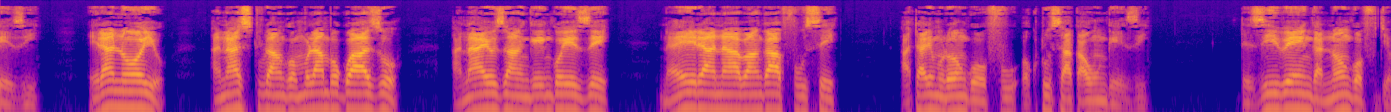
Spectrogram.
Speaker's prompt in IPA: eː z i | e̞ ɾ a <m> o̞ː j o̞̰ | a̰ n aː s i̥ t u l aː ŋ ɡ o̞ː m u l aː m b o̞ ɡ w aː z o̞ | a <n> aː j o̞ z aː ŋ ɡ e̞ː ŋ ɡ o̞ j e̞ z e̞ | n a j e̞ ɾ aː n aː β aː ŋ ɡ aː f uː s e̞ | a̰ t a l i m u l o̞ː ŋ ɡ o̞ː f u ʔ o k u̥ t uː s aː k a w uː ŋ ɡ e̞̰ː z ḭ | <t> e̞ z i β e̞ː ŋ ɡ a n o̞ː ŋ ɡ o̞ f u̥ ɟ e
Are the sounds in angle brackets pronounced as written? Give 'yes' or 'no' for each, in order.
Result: no, yes, yes

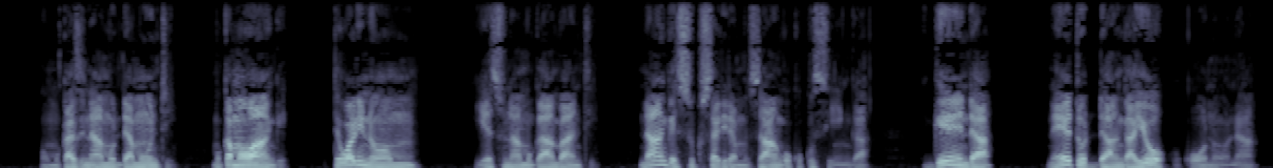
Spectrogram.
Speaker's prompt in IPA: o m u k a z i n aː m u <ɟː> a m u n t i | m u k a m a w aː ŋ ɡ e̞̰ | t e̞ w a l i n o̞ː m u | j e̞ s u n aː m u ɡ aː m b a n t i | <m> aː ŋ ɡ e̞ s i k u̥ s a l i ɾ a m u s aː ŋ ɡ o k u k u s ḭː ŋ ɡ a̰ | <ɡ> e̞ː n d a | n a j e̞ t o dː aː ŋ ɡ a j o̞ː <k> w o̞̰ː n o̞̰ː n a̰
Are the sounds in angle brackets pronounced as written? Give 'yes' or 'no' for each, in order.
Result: no, no, yes, yes

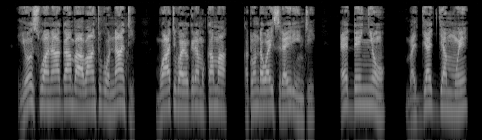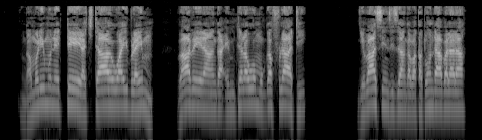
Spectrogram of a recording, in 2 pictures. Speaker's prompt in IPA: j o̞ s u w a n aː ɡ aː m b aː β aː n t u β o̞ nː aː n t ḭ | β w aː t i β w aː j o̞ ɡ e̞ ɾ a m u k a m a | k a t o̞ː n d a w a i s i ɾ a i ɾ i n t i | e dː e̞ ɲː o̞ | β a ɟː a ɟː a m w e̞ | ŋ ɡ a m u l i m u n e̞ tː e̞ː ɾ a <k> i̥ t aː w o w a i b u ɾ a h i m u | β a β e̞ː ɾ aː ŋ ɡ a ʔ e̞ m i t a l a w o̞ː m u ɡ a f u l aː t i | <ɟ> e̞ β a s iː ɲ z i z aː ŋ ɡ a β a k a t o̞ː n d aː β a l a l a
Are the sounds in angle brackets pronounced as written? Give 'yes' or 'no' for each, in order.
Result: no, yes

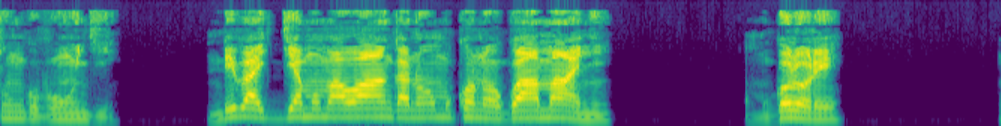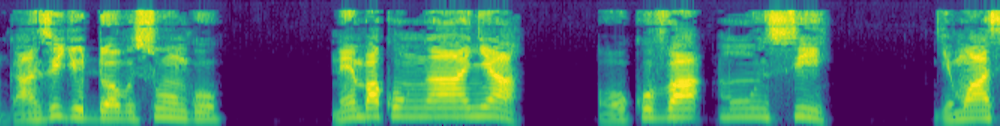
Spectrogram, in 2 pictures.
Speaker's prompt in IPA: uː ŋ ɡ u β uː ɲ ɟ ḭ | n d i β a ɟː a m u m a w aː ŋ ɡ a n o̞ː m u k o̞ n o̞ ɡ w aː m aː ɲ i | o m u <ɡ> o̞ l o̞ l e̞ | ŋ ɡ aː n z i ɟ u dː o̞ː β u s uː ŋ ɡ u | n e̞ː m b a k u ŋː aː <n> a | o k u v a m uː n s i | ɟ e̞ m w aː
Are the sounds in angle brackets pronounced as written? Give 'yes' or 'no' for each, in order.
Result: yes, no

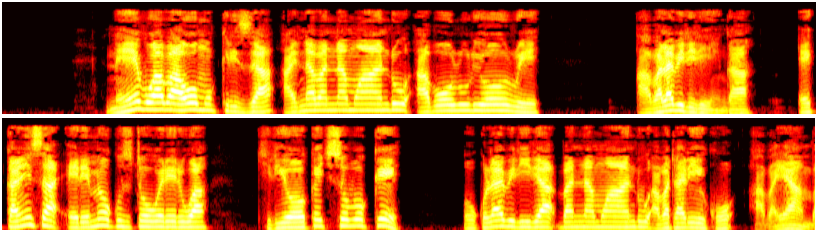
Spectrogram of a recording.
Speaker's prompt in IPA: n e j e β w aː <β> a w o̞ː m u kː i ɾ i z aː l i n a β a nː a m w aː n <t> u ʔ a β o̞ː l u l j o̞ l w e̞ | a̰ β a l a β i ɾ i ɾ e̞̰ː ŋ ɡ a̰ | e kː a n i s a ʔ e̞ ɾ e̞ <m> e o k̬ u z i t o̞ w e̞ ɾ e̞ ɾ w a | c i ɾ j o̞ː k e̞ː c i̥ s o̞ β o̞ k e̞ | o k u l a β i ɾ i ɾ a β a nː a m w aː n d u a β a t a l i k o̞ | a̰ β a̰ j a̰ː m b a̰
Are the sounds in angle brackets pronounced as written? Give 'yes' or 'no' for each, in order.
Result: yes, no, yes

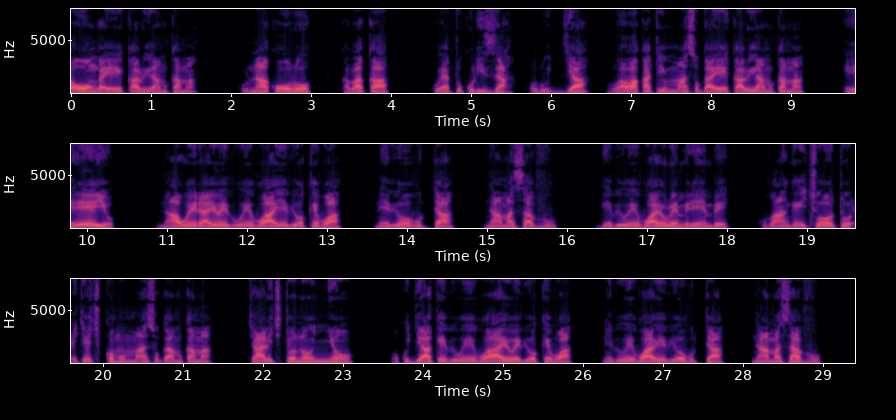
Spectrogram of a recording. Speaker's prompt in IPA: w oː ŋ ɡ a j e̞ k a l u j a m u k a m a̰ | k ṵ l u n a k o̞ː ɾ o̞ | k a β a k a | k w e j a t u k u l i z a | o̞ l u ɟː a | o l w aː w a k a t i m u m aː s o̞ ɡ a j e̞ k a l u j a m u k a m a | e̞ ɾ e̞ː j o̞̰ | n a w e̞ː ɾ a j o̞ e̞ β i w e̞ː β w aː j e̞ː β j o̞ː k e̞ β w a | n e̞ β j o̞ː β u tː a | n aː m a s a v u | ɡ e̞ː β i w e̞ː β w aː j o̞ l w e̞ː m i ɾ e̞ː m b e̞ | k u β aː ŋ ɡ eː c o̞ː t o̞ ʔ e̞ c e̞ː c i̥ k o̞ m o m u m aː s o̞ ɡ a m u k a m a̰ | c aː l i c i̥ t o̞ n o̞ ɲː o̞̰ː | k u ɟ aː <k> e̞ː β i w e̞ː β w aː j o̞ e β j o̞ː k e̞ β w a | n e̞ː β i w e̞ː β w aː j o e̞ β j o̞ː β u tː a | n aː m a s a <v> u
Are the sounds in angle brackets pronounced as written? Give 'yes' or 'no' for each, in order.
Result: yes, yes

